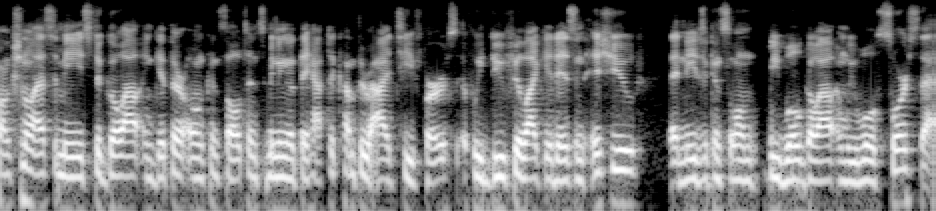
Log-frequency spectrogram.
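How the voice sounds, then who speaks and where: The speaker talks in a flat monotone at a fairly quick pace against a quiet background. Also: man. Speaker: IT manager presenting to board. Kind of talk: board meeting presentation. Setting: board meeting. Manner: fast.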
